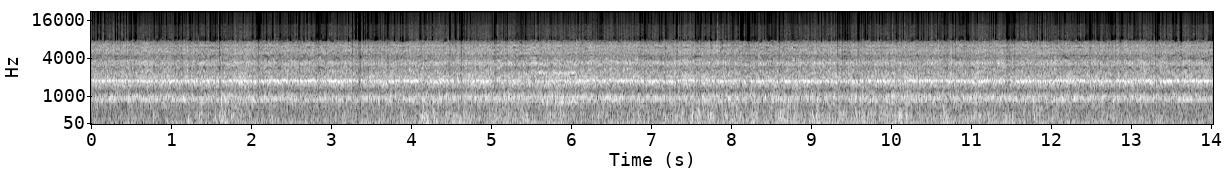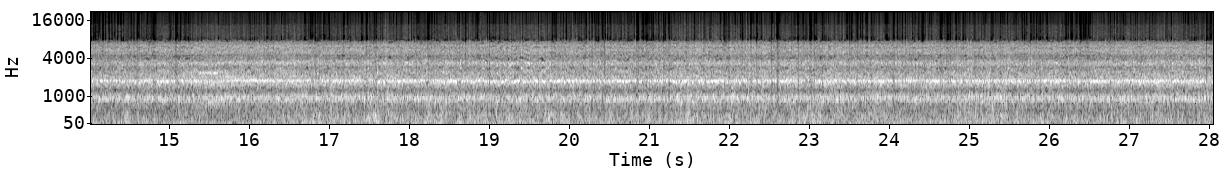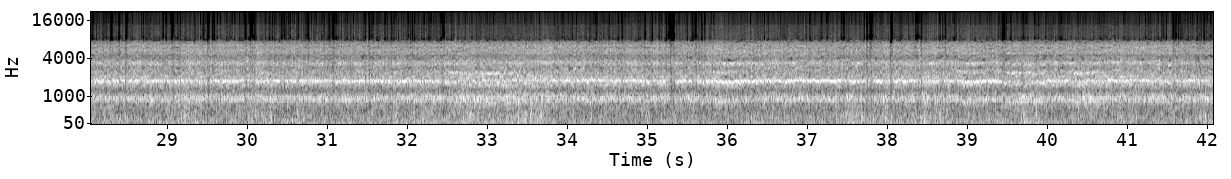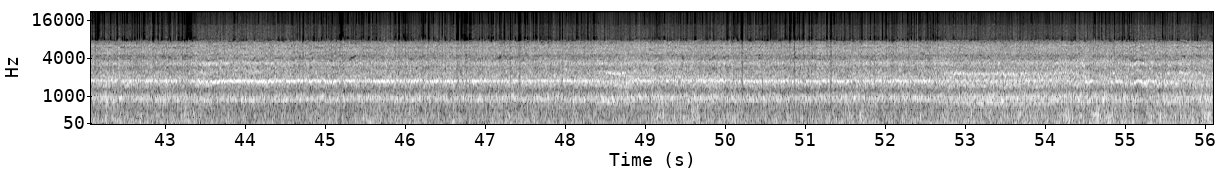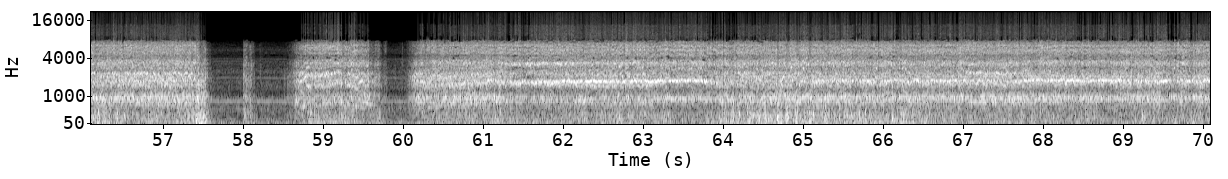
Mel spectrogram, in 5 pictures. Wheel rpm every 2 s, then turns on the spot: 230, 230, 230, 230, 230, 230, 230, 230, 230, 230, 230, 230, 230, 230, 230, 230, 220, 230, 230, 220, 230, 230, 230, 230, 230, 230, 220, 220, 150, 80, 180, 220, 230, 220, 230.
58-60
